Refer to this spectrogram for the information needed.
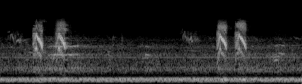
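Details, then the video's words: Geese calling at a ranch at 21:26 on 31 March 2023. Two pairs of sharp, harsh honks arrive about two seconds apart, with faint distant calls between them over a constant low mechanical hum. "Geese and more Geese"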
